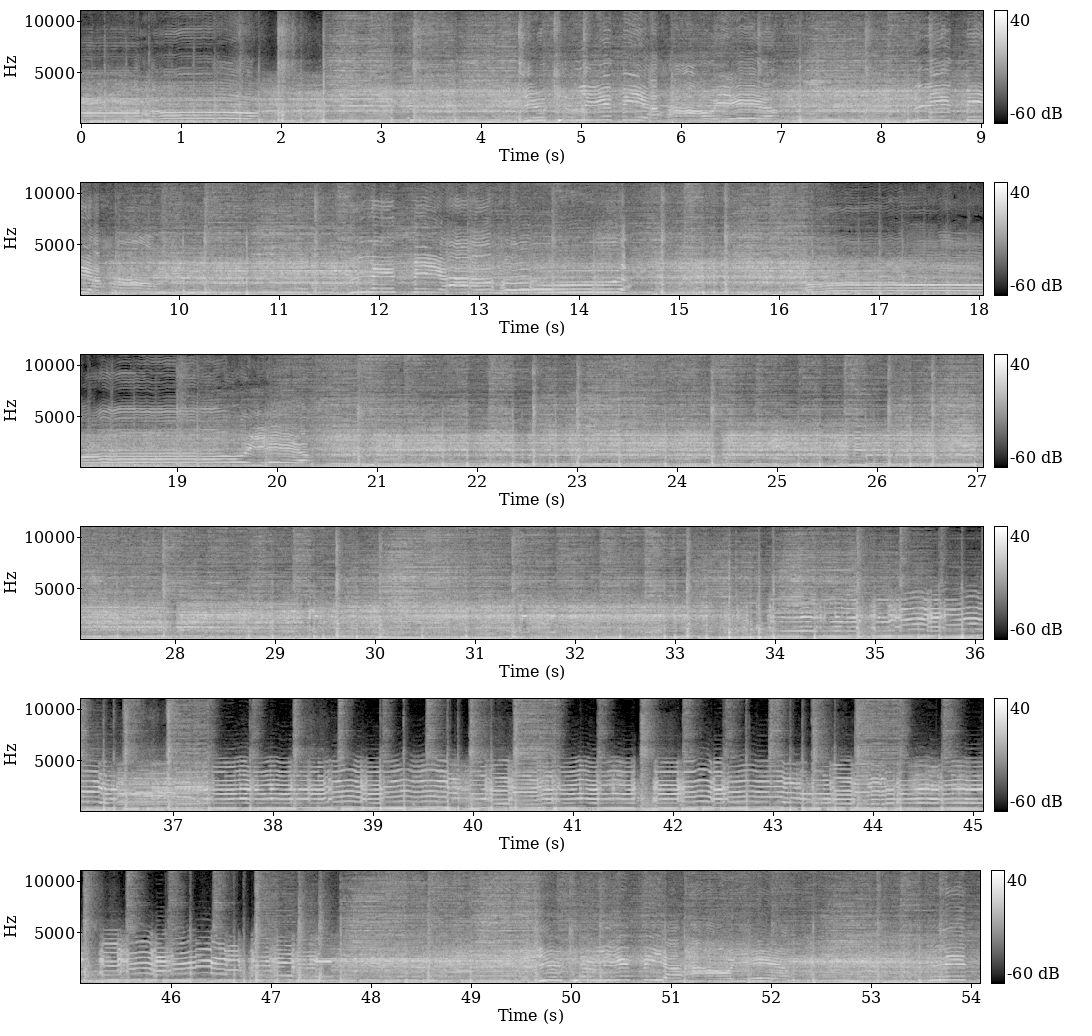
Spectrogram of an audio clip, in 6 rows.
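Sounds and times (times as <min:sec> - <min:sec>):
lead guitar bent notes: 0:00.0 - 0:54.0
rock band playing: 0:00.0 - 0:54.0.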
